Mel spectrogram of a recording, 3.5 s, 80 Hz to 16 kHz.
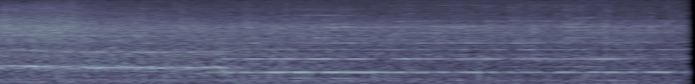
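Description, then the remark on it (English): A tram rolls along the busy Bahnhofstrasse shopping street in Zurich, Switzerland, its steel wheels letting out a steady high-pitched squeal over a constant rumble of traffic and city noise, loud throughout. “Now a busy street with trams and shoppers, the 1.2-kilometre-long Bahnhofstrasse was laid out in 1865.”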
